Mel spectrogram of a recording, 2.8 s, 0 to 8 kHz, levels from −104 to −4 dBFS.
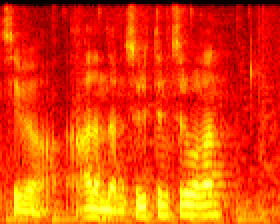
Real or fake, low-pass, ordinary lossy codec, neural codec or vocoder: real; 7.2 kHz; none; none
